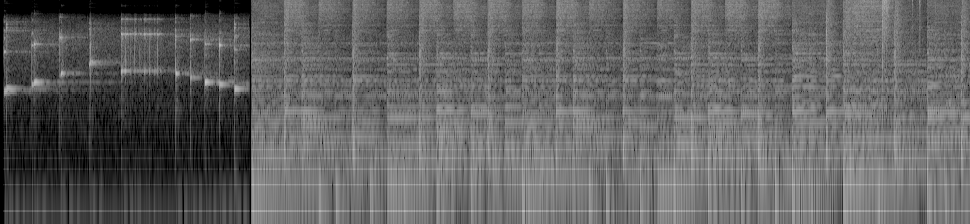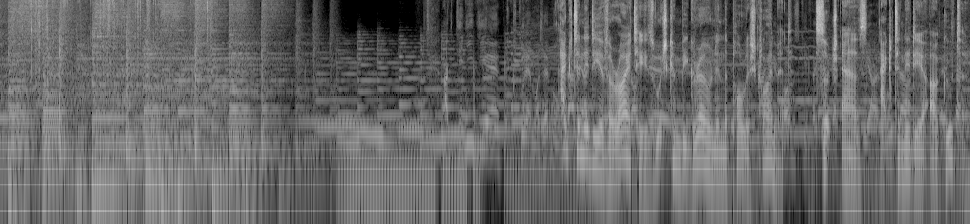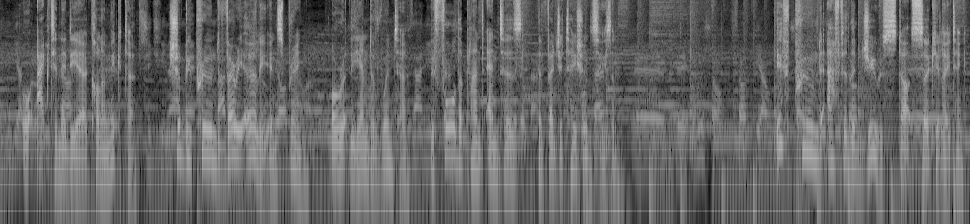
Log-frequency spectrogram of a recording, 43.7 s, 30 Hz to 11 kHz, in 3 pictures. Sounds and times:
Music: 0.0s - 43.6s.

